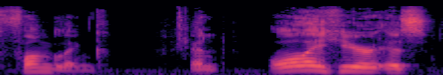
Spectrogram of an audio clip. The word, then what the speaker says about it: Fong Ling: Her name's supposed to be Fong Ling. But for some reason here it's spelled Fongling.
